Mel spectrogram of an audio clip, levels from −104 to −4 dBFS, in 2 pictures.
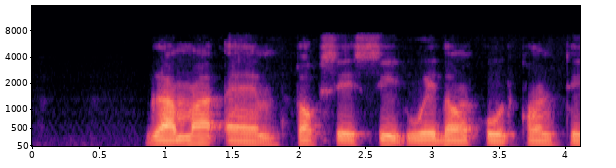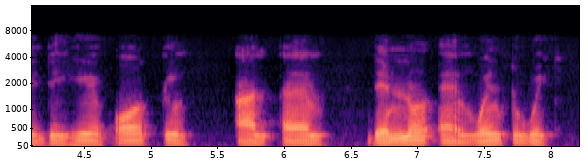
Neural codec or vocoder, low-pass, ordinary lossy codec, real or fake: codec, 16 kHz, 8 kbps, FunCodec, trained on Chinese and English, 25 frames a second; 7.2 kHz; MP3, 96 kbps; fake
